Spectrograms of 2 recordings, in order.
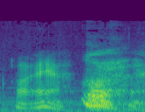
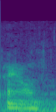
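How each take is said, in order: First: Said in the usual way. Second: Low, quieter tough-guy voice; Butch voice. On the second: Acted. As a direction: drop low into a gruff Butch. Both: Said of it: "Let's get my Butch voice out".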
